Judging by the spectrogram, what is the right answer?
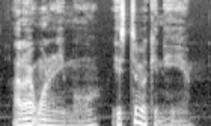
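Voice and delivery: usual speaking voice

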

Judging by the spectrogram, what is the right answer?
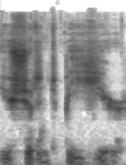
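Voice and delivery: very soft whisper under the breath. Pouring wine and warning the guest unseen: whispering. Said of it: "he whispers".

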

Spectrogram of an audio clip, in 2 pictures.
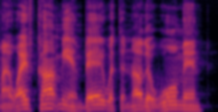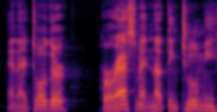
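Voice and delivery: high, loud cartoon Mexican accent. Rereading the word-of-the-week joke, like a cracked-out Speedy Gonzalez. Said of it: "Sound like a fucking cracked out fucking Speedy Gonzalez".

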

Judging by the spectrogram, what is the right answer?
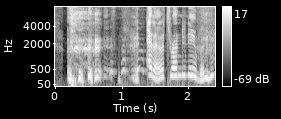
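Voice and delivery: slow, very high, drawn-out British accent. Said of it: "What if he has, like, a British accent?".

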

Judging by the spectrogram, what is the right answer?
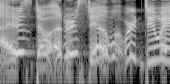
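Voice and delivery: acted crying in a very high-pitched voice. Retelling a phone call from a confused girl, imitating her crying. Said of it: "she calls me and she's like crying".

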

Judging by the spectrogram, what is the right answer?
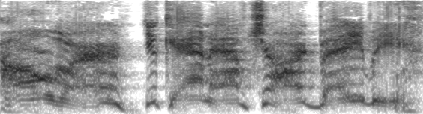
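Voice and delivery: very high, throat-straining voice. Laughing with another speaker, the speaker objects in a Marge voice. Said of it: "using the marge voice just hurts my throat".

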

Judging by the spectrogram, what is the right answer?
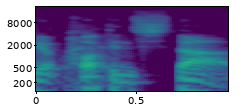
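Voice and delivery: ordinary talk

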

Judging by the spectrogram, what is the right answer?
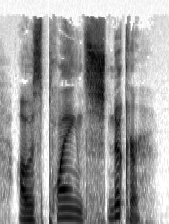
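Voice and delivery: casual, put-on American accent. Retelling what a game character answered: imitating an american accent. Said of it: "He had an American accent".

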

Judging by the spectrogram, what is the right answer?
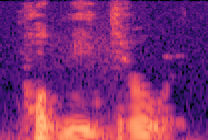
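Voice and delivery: quiet, hushed, secretive half-whisper. Retelling a line said during a match: imitating a half-whisper. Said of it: "Shane whispers to him".

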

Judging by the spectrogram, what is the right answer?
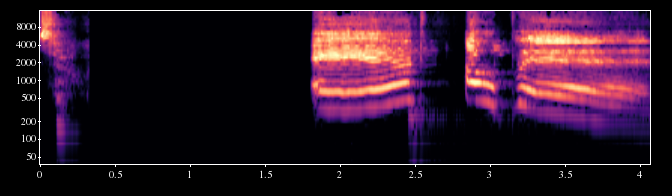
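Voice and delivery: loud, high-pitched robot voice. Sharing a favourite video game line, saying it in Claptrap voice. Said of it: "I'm going to say it in character".

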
